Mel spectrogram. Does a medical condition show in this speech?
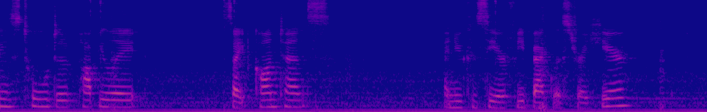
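No.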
